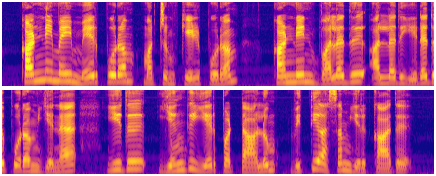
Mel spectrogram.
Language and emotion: Tamil, neutral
